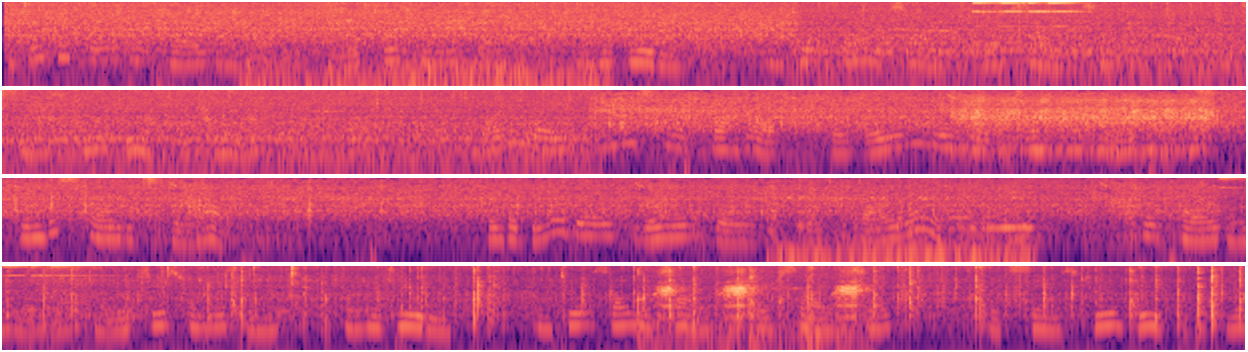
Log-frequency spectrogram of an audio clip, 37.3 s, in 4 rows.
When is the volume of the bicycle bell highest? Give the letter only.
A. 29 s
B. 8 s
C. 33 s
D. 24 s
B.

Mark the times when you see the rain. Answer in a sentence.
You can hear the rain from 0.0 to 37.2 s.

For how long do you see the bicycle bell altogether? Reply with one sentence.
The bicycle bell can be heard for 2 seconds in total.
